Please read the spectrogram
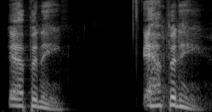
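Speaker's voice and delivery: high, loud calling after her; mock sad shout. Draco calling after Ebony, loud mock-sad cry. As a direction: call out dramatically, hammed-up. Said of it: "shouted Draco sadly".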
